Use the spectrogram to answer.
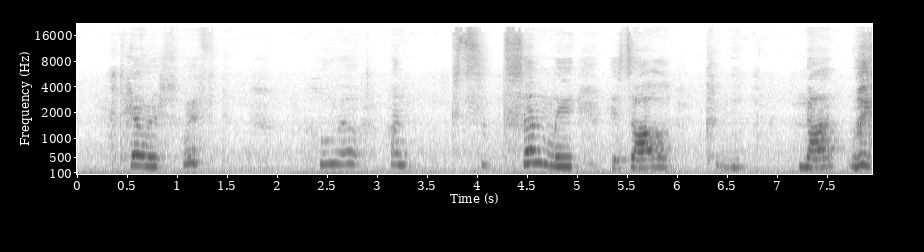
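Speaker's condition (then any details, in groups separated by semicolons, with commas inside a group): Cerebral palsy, severe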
